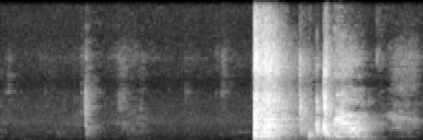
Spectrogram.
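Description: A latex balloon pierced with a thumbtack pops with a single sharp bang about two and a half seconds in, followed at once by a short vocal exclamation.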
